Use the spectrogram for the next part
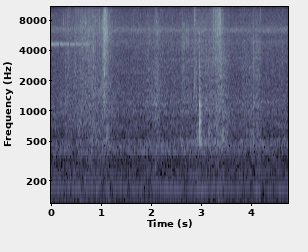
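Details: Honey bee swarm settling into a box after removal from local baseball fields, 2014. A constant buzz runs beneath several brief rushing knocks and scrapes, with a low steady tone throughout.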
